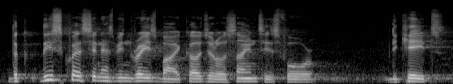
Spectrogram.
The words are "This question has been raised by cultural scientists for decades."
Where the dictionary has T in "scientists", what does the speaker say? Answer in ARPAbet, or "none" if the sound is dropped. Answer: S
